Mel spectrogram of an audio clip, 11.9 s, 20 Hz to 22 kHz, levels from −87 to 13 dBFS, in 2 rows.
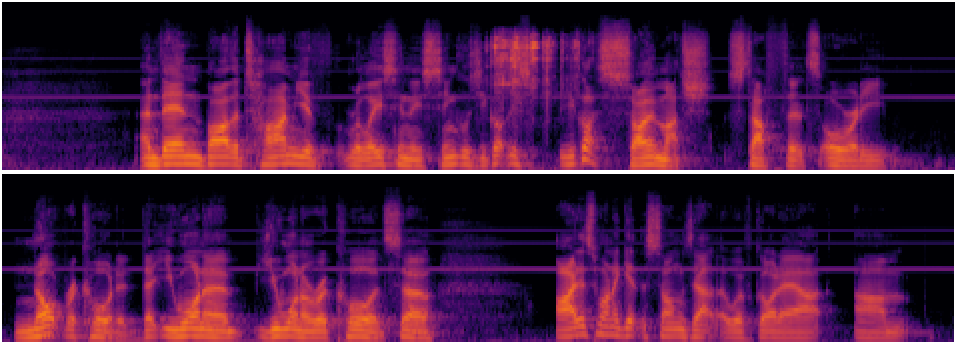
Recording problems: high-pitched whine; faint; throughout; 2.5 kHz, 30 dB below the speech
jangling keys; loud; at 3 s; peak 3 dB above the speech

